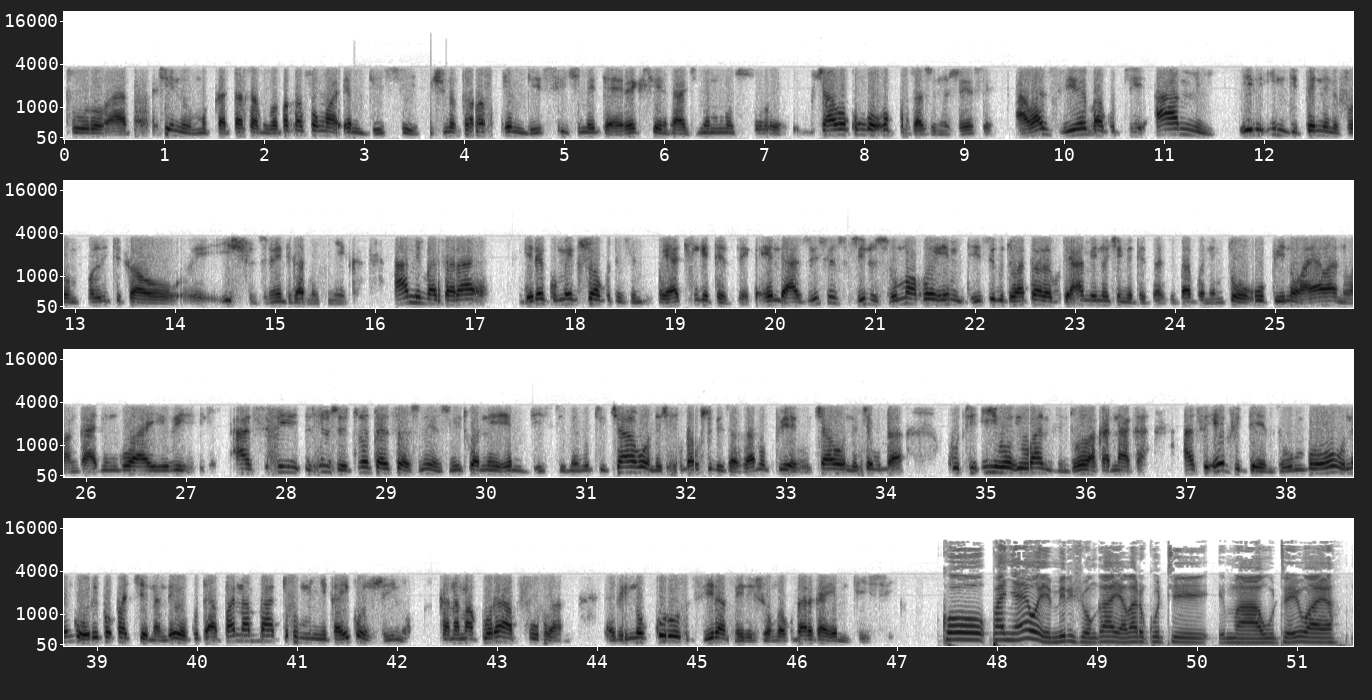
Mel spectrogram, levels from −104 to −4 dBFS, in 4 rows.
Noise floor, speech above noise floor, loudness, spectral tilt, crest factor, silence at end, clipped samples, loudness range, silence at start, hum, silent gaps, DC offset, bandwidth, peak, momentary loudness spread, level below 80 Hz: -66 dBFS; 47 dB; -19 LUFS; -5.5 dB/octave; 16 dB; 0.2 s; under 0.1%; 3 LU; 0.1 s; none; none; under 0.1%; 10.5 kHz; -4 dBFS; 12 LU; -54 dBFS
